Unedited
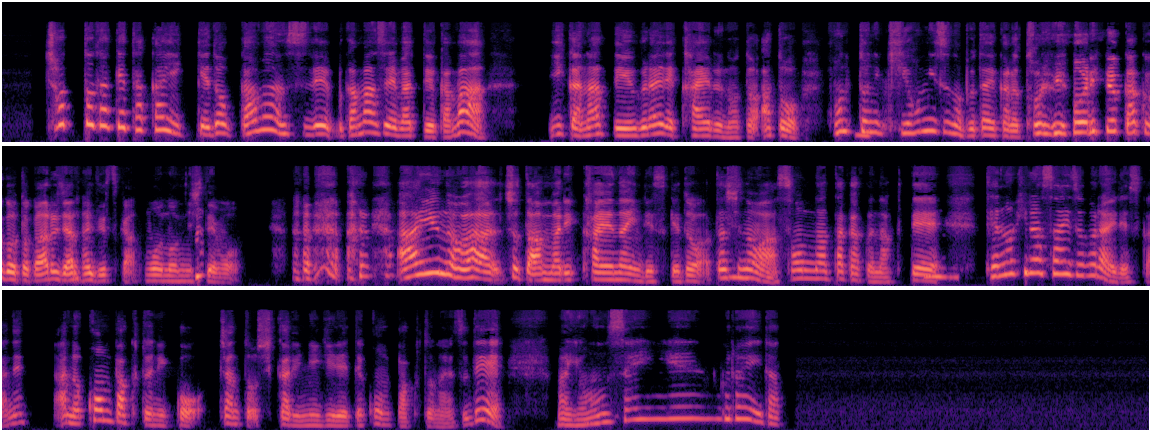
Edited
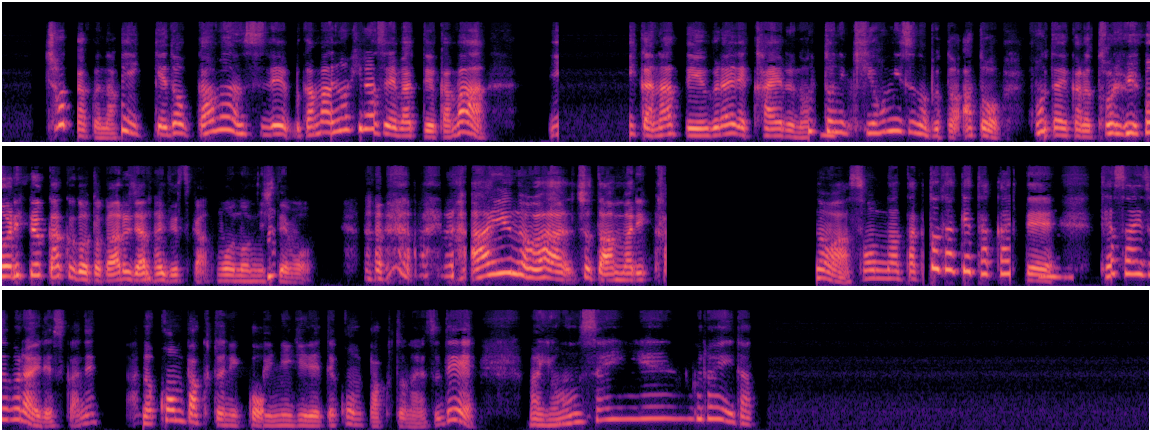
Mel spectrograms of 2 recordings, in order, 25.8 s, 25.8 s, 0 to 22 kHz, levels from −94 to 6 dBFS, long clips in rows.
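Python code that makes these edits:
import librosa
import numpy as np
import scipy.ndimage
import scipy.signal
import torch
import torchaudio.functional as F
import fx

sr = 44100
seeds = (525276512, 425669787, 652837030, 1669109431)

y = fx.edit(x, sr, fx.swap(start_s=0.57, length_s=0.65, other_s=14.98, other_length_s=0.33),
    fx.insert_room_tone(at_s=4.17, length_s=0.54),
    fx.move(start_s=5.51, length_s=0.8, to_s=7.28),
    fx.reverse_span(start_s=11.16, length_s=0.43),
    fx.silence(start_s=13.05, length_s=1.13),
    fx.move(start_s=16.07, length_s=0.32, to_s=2.79),
    fx.fade_out_span(start_s=17.28, length_s=0.46),
    fx.cut(start_s=18.64, length_s=0.75), tone=tone)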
